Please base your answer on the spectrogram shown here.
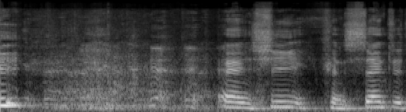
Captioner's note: audience laughing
